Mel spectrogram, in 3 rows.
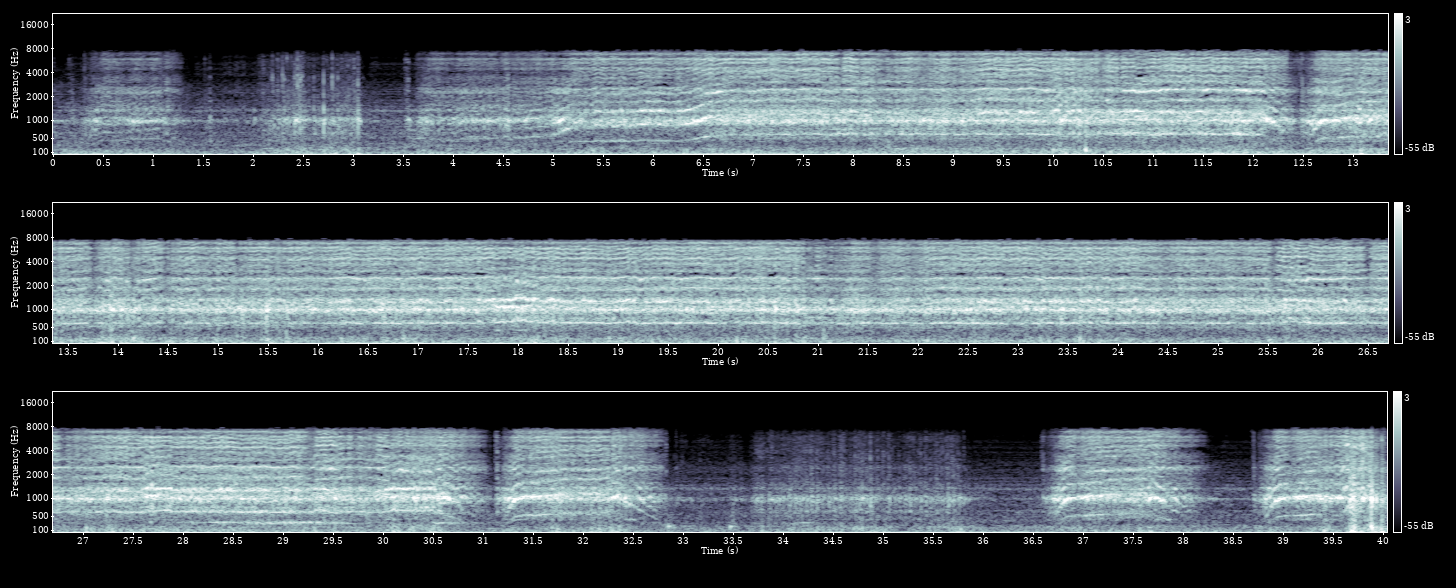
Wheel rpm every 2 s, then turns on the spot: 30, 20, 80, 140, 160, 160, 120, 160, 160, 160, 160, 160, 160, 160, 160, 110, 40, 20, 60, 40.
32-36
